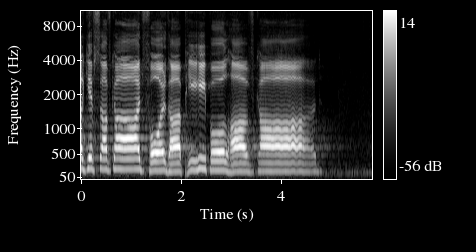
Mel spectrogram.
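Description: A man chants in a steady, sung voice in an echoing hall.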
